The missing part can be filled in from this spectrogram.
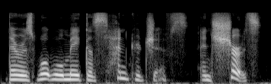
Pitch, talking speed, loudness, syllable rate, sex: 215 Hz, 200 wpm, -14 LUFS, 5.0 syllables/s, female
